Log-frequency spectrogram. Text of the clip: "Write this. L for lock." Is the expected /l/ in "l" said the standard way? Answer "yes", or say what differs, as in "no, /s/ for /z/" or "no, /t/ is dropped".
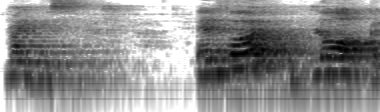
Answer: no, /n/ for /l/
